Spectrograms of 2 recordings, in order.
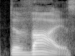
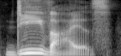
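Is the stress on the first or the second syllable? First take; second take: second; first. First: The stress falls on the second syllable. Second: The stress falls on the first syllable. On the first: The speaker calls it right. "devise is like unstressed first syllable and then stressed second syllable" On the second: The speaker calls it wrong. "you wouldn't say devise. That would sound really, really weird"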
